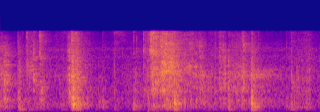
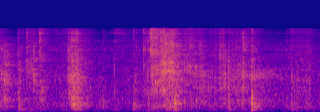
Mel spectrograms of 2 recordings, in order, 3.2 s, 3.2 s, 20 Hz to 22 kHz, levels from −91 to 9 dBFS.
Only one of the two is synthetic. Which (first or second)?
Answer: second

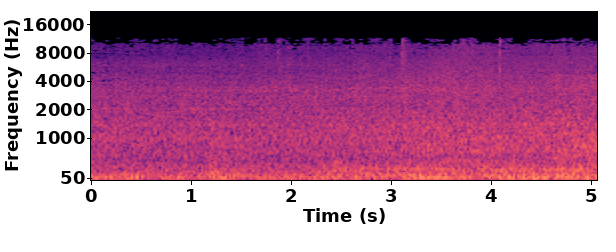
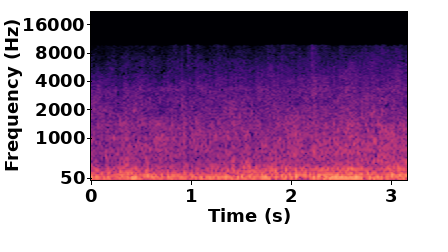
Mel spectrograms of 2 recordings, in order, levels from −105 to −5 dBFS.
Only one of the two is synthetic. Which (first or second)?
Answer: second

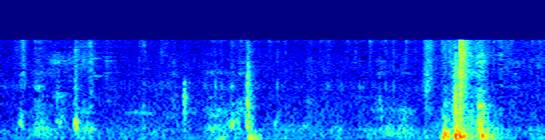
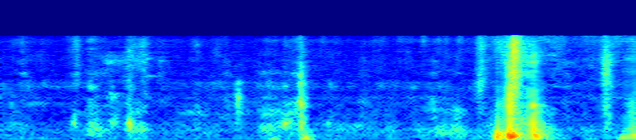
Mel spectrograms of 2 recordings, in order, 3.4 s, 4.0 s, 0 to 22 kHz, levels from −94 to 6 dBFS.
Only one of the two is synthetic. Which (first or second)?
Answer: second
